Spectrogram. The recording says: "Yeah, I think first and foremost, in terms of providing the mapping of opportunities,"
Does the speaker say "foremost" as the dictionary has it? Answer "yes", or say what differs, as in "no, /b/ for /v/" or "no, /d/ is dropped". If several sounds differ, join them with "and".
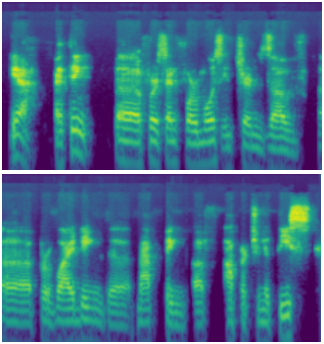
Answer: yes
